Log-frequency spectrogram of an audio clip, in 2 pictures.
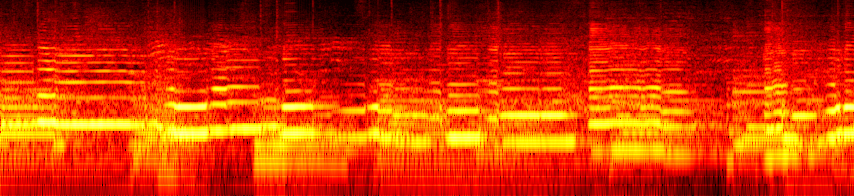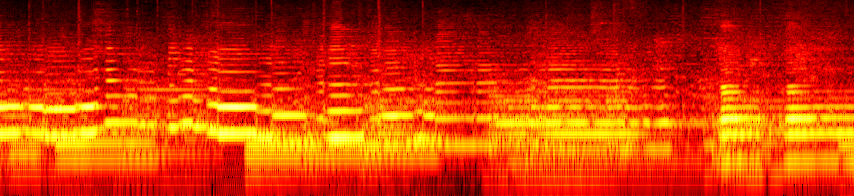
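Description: Jazz music: a lead melody line of changing notes moving over a lower accompaniment.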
